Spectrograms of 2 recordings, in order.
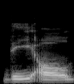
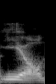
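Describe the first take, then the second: First: The first word starts with a th sound. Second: The first word starts with a y sound. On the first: The speaker calls it right. "It's the old whatever" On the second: The speaker calls it wrong. "There is no ye old"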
